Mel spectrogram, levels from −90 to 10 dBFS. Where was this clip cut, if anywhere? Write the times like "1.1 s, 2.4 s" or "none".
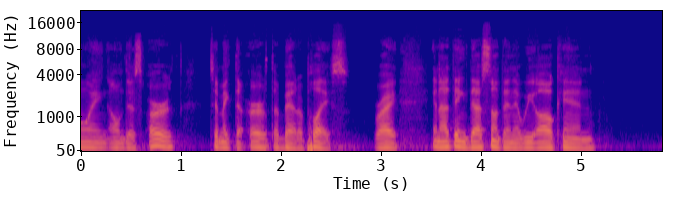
none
